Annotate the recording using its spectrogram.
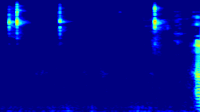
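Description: A few faint, short clicks of a stylus on a tablet as handwritten annotations are edited: one near the start and a small cluster about one and a half seconds in.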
